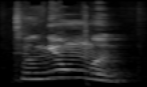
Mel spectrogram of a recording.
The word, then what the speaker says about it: 등용문: 등용문. 니은 첨가해서 발음해봐. 등용문 안 돼.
